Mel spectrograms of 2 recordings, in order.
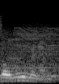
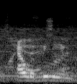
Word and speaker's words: aluminium: The body is aluminum. Aluminium.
